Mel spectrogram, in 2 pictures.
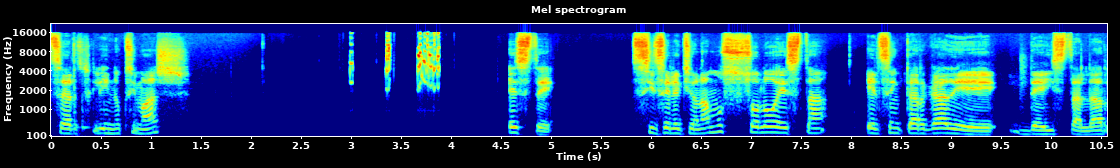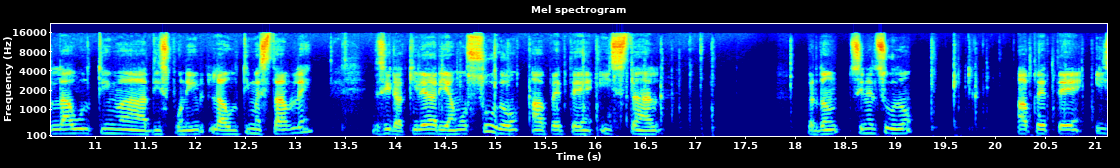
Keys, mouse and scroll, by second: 0.0 Return, 2.7-3.5 scroll up 1, 3.5-6.3 scroll down 1, 6.3-8.7 drag, 13.1-14.3 drag, 14.1-21.1 typing.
